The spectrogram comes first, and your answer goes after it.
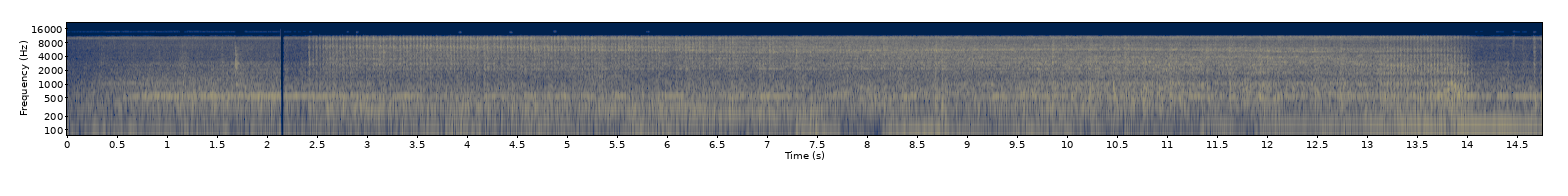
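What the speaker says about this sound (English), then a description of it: "rounding it off with a spindle roughing gouge, which I've reprofiled on the Sorby Pro Edge" Spindle roughing gouge cutting a wooden bowl spinning on a lathe, a steady close scraping hiss with a faint motor hum underneath that starts abruptly and cuts off near the end.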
